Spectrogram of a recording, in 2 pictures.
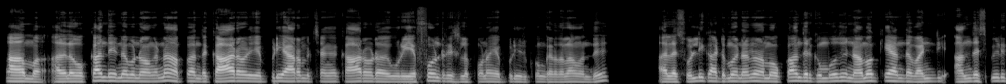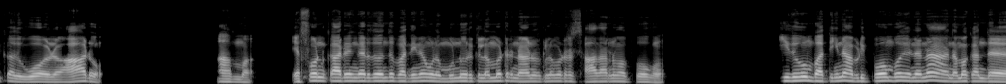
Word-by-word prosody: ஆமா, 135 -3 +4 0.2
அதில 135 +1 +3
உட்கார்ந்து 170 +4 +2
என்ன 160 0 +1
பண்ணுவாங்கன்னா? 145 +3 +1
அப்ப 155 - -8
அந்த 135 -1 -2
காரோட 150 +1 +6
எப்டி 155 +4 -5
ஆரம்பிச்சாங்க? 135 -2 -3
காரோட 140 +1 +2 0.2
ஒரு 125 - 0
எஃப் 125 - -11
ஒன் 165 -3 0
ரேஸி 130 -3 -4
ல - - -2
போனா 130 0 -3
எப்டி 130 +2 -6
இருக்குங்கிறதெல்லாம் 120 +1 -3
வந்து, 120 +5 -4 0.6
அதில 130 -1 +3
சொல்லிக் 160 +4 -1
காட்டும்போது 150 0 0
என்னன்னா, 150 +2 +1
நம்ம 140 -2 0
உட்காந்துருக்கும்போது 160 0 0
நமக்கே 165 +3 +2
அந்த 140 -2 -1
வண்டி, 145 +3 -2 0.2
அந்த 145 +1 -1
ஸ்பீடுக்கு 160 -1 -4
அது 125 - -1
ஓ, 125 - +2 0.4
ஆடும். 150 -3 -1 1.2
ஆமா. 120 -3 -4 0.5
எஃப் 170 - -8
ஒன் 170 -1 +2
காருங்கிறது 160 0 +2
வந்து 160 +1 -1
பார்த்தீங்கன்னா, 155 +2 0
ஒரு 145 - 0
300 150 +1 -1
கிலோமீட்டர், 155 +1 -1
400 135 0 0
கிலோமீட்டர் 145 -3 -4
சாதாரணமா 140 +1 -1
போகும். 105 -5 -3 1.2
இதுவும் 175 +1 +2
பார்த்தீங்கன்னா, 160 +2 +2
அப்டி 150 -1 -4
போம்போது 170 +1 +2
என்னென்னா, 160 +4 +2 0.2
நமக்கு 150 +1 -1
அந்த 140 -1 0
145 Hz, 160 wpm, -22 LUFS, 135-160 Hz, 1.2 s, காரோட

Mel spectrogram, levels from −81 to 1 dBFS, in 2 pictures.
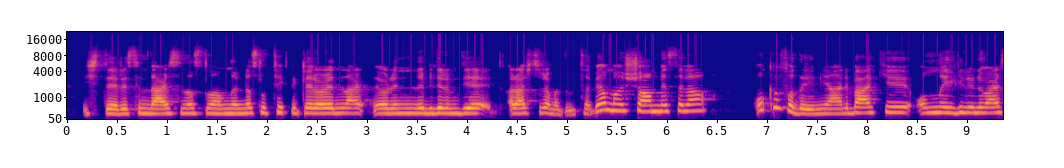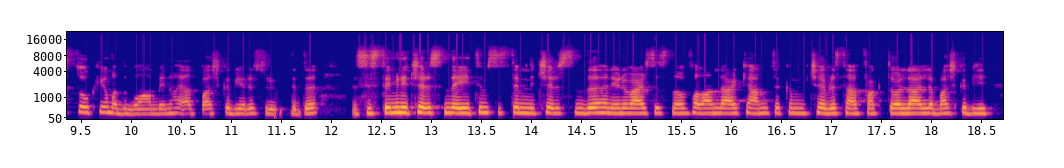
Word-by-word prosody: işte, 180 -1 -1
resim 185 +2 -2
dersi 185 +1 +2
nasıl 195 +1 -3
alınır, 190 0 0
nasıl 205 +2 -1
teknikler 205 -2 -2
öğreniler 200 0 +2
öğrenebilirim 195 0 +1
diye 200 0 +3 0.2
araştıramadım 190 -5 -1
tabii. 195 - -1
Ama 300 -2 +1
şu 290 0 0
an, 260 0 +4
mesela, 280 +2 -1 0.5
o - - -3
kafadayım, 190 - 0
yani. 185 +2 -3
Belki 225 +1 +1
onunla 220 +3 -2
ilgili 220 +1 -1
üniversite 215 +1 -2
okuyamadım. 220 -6 -2
O 180 - -3
an 180 0 -4
beni 185 +1 -5
hayat 185 -2 -7
başka 185 +1 -4
bir 185 - -3
yere 185 +1 -3
sürükledi. 190 +1 -4 0.3
E, 175 - -7
sistemin 200 +5 +5
içerisinde, 215 0 +4
eğitim 205 +2 +4
sisteminin 210 -1 -1
içerisinde, 205 0 +1
hani, 215 -2 +1
üniversite 200 0 +1
sınavı, 200 -1 -3
falan, 195 -1 +1
derken 195 0 0
birtakım 205 0 -5
çevresel 195 -1 0
faktörlerle 195 0 +2
başka 195 +1 -1
bir, 190 0 -3
200 Hz, 155 wpm, -22 LUFS, 190-215 Hz, 0.5 s, sistemin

